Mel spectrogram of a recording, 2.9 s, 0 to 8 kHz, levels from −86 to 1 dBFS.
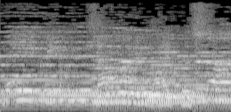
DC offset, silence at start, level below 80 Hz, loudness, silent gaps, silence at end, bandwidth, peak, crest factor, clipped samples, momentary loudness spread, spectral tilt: under 0.1%; 0 s; -44 dBFS; -12 LUFS; none; 0 s; 7.8 kHz; 0 dBFS; 10 dB; under 0.1%; 3 LU; -6.5 dB/octave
